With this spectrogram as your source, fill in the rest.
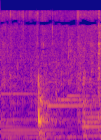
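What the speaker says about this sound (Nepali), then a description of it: "यो तेल तातिसके म अब क्यूब ब्रेस्ट हाल्छु" Cubed chicken breast fries in hot oil, a brief steady sizzle with a faint clink or stir partway through, quiet and close with no talk.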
